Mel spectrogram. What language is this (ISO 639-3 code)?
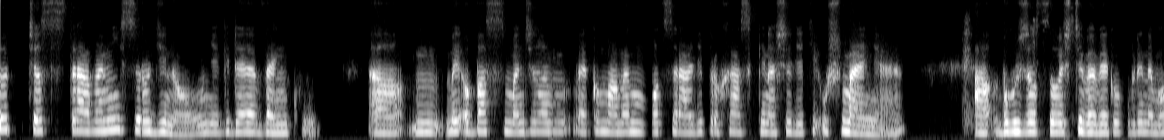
ces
